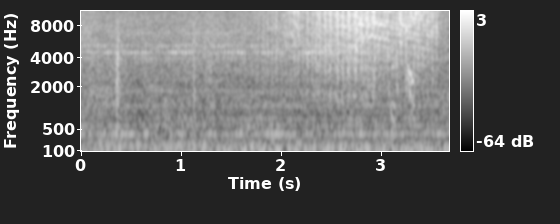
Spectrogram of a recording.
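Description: Insect buzzing from virtual bee wolves in Marvel's Spider-Man 2 drones steadily throughout, a soft continuous hum with faint fluttering and no speech.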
